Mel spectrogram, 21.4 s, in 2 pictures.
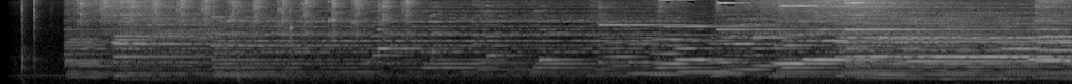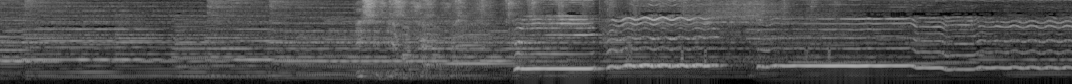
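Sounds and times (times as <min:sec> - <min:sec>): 
soprano singing: 0:08.0 - 0:21.4.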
